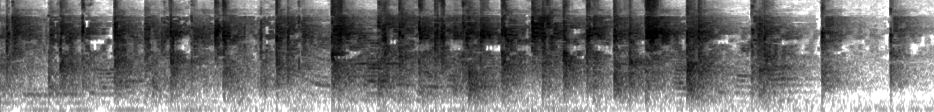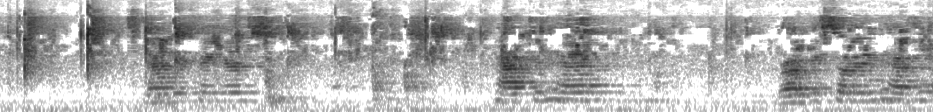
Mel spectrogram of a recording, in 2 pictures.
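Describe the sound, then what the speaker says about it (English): A room of children claps together in a burst of dense, close applause that thins into scattered claps, with a voice chattering in the later seconds. "Everybody, give yourself a round of applause."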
